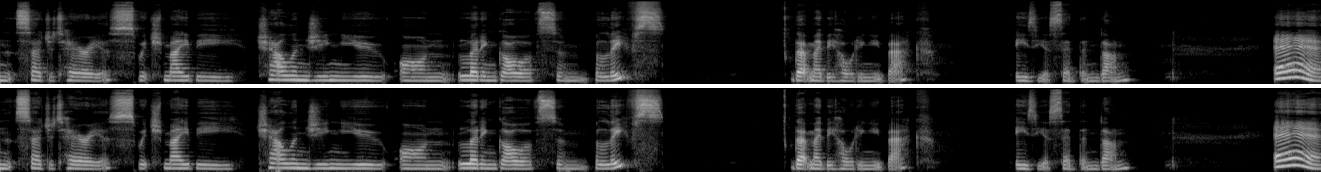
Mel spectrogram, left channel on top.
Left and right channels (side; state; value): both; normal; correlation 0.24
